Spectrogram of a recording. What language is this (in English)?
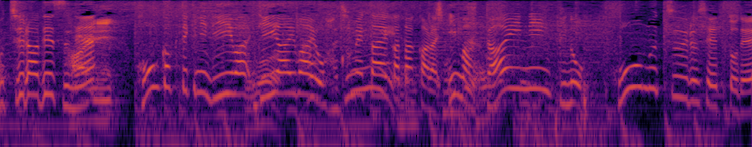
Japanese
